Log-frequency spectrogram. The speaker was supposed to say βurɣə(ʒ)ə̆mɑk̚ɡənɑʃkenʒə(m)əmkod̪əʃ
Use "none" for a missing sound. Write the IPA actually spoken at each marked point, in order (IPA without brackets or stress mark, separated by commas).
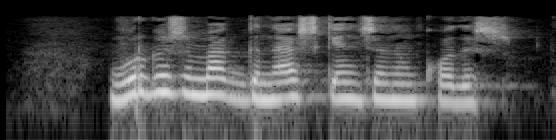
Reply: ʒ, n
